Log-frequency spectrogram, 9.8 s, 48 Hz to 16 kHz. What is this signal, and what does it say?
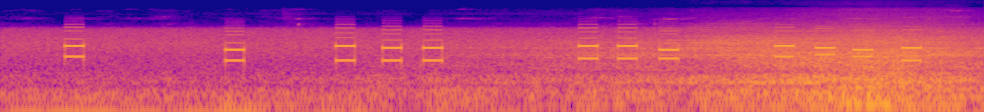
DTMF, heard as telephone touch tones, dialled by hand, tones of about 190 ms, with street noise. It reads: 9 1 322 664 9072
